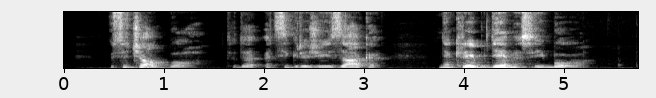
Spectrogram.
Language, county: Lithuanian, Vilnius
